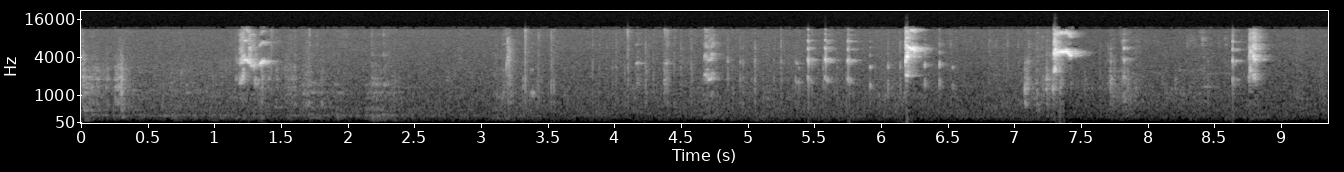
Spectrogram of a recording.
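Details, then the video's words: Harsh, high chirps from a pet rosy-faced lovebird, spaced irregularly about once a second, mixed with shorter squeaky chips and small clicking sounds. "Lovebird Chirping Sounds"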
